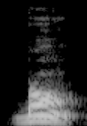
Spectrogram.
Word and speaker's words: bom: Bueno, bom. The M is pronounced like an N.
